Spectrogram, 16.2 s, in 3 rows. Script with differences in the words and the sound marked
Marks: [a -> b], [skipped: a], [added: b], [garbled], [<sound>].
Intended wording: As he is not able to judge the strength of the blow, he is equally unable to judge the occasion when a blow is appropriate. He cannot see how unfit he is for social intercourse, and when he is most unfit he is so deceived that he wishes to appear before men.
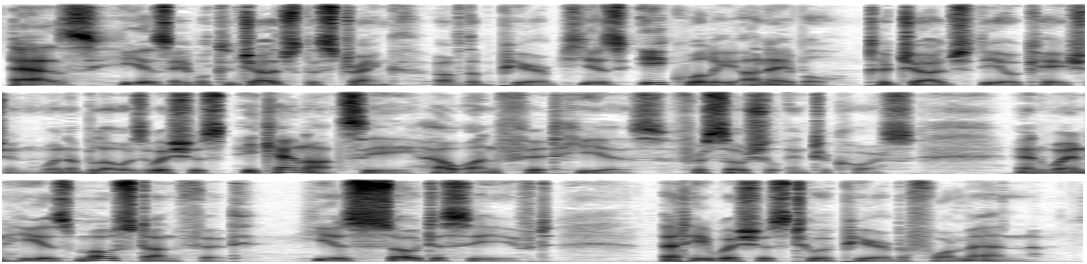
As he is [skipped: not] able to judge the strength of the [blow, -> appear] he is equally unable to judge the occasion when a blow is [appropriate. -> wishes] He cannot see how unfit he is for social intercourse, and when he is most unfit he is so deceived that he wishes to appear before men.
